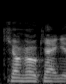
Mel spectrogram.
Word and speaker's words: Kyung Ho Kang: And by the way, you nailed it. Kyung Ho Kang is exactly how you say it.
